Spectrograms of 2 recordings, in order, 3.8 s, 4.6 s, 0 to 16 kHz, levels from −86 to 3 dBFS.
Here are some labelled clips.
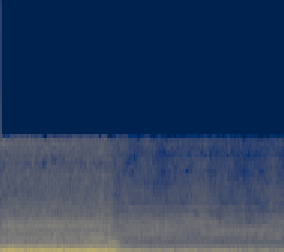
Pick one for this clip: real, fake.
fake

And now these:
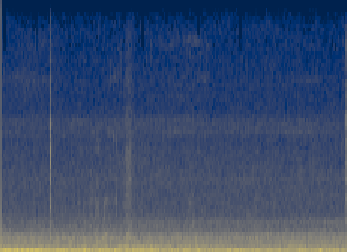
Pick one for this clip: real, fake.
real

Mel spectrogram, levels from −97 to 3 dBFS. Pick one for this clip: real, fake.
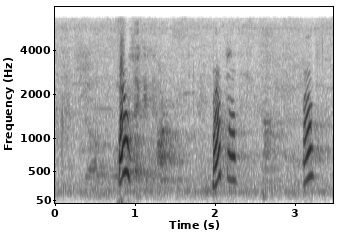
real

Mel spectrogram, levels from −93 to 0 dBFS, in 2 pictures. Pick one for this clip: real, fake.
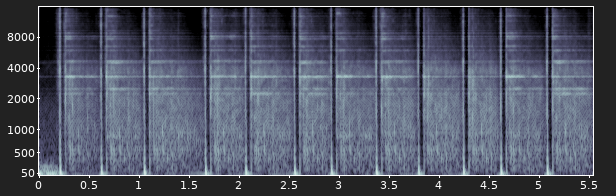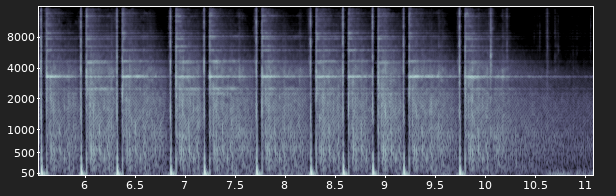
fake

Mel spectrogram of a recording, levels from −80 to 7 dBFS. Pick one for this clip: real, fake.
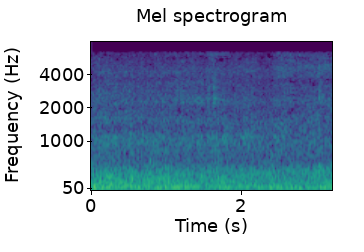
real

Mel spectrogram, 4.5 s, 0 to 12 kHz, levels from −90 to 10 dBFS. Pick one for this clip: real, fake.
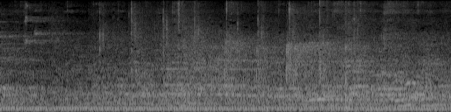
real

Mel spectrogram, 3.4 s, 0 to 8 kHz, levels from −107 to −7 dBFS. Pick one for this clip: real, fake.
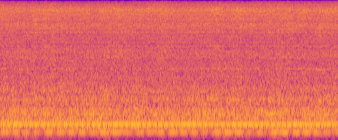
fake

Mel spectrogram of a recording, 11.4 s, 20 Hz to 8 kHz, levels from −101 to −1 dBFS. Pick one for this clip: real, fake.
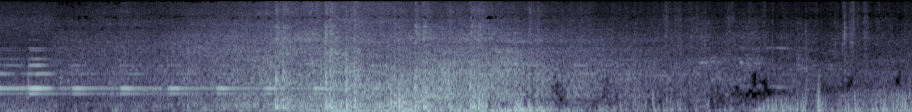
real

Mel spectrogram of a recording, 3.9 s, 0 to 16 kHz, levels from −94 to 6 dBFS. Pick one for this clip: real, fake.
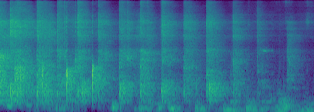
fake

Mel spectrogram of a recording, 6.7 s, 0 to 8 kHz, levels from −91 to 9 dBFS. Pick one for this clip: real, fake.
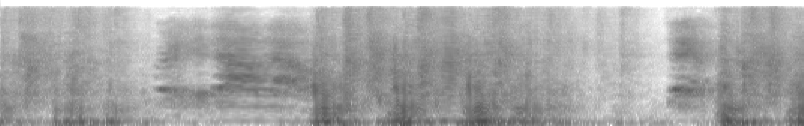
fake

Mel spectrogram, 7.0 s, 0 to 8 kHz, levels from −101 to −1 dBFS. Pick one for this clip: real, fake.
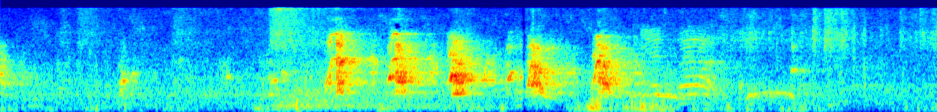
real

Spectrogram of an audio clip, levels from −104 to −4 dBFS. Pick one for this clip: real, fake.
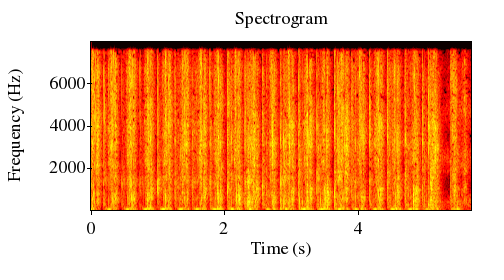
real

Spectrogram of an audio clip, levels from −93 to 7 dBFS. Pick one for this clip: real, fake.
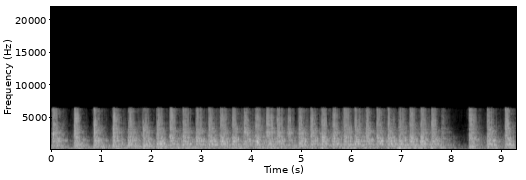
fake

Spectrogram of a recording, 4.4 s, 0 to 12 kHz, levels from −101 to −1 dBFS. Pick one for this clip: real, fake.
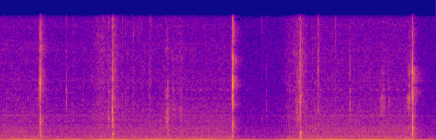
real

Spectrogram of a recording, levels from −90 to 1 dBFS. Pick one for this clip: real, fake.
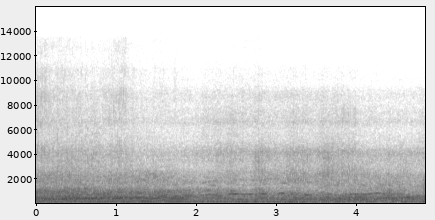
real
